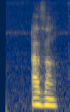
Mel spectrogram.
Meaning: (adverb) beforehand; earlier; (preposition) 1. before (in time) 2. before (in space), in front of, ahead of; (noun) 1. front 2. forward
- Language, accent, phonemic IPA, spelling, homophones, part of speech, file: French, Canada, /a.vɑ̃/, avant, avants / avent / Avent, adverb / preposition / noun, Qc-avant.ogg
